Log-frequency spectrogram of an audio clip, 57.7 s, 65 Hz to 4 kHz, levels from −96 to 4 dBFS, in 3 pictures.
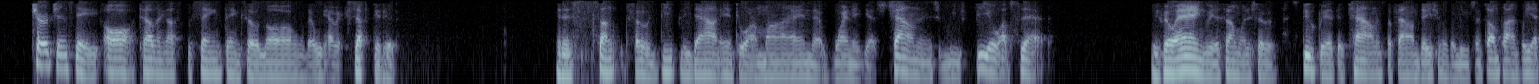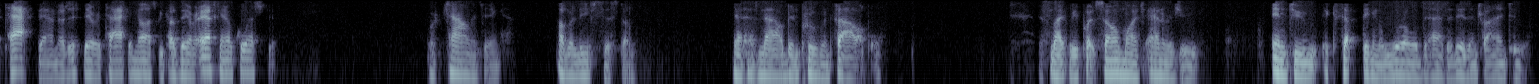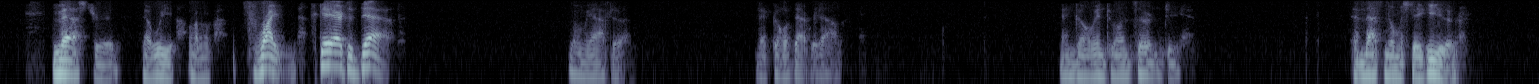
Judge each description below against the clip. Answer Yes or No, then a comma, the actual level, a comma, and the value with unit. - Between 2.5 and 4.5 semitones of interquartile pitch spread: Yes, average, 2.8 semitones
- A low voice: Yes, very low, 95 Hz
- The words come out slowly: Yes, slow, 125 wpm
